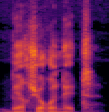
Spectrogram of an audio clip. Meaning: wagtail
- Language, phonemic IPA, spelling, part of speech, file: French, /bɛʁ.ʒə.ʁɔ.nɛt/, bergeronnette, noun, Fr-bergeronnette.ogg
